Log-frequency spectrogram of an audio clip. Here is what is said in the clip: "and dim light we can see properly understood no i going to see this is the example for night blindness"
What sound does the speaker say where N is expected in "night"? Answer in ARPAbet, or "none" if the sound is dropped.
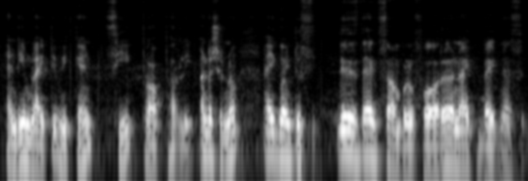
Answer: N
